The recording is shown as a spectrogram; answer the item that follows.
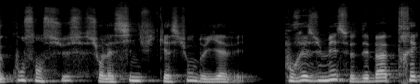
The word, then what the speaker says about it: Yahvé: Selon des auteurs grecs de l'Antiquité, qu'on appelle pères de l'Église, comme Clément d'Alexandrie au 2e, 3e siècle après Jésus-Christ, la prononciation était Yahvé, d'où cette tradition de prononcer Yahvé qu'on a conservée. D'autres auteurs chrétiens mentionnent la prononciation Yahou, Yahoo.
